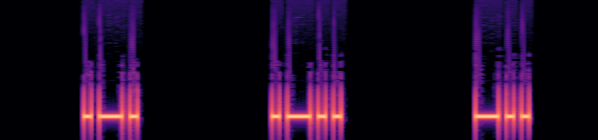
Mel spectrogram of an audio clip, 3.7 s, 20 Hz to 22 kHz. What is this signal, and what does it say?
Morse code, heard as a keyed tone, about 25 wpm, spaced as for 9 wpm, 700 Hz. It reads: RLD
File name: Lesson 14e - Number 2 - Three Characters 25wpm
